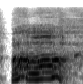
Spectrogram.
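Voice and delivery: imitated yell shooting way up high and loud; mock angry yelp. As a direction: yelp like an annoyed dad, voice jumping an octave. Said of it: "his voice goes up".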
